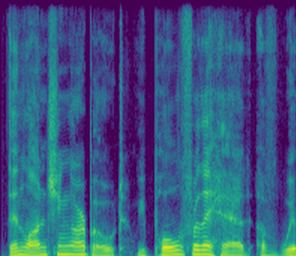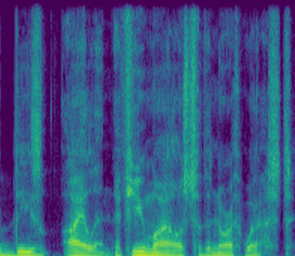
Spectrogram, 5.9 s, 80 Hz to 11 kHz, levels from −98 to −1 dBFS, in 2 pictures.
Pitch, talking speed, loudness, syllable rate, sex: 130 Hz, 180 wpm, -19 LUFS, 4.5 syllables/s, male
